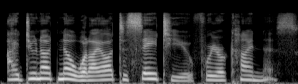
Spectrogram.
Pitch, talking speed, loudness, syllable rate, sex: 215 Hz, 280 wpm, -16 LUFS, 5.3 syllables/s, female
